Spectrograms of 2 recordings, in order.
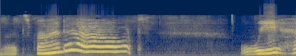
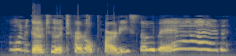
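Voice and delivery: mock whine; 8 semitones higher, 5 dB quieter than usual. Teacher whines playfully to kids.

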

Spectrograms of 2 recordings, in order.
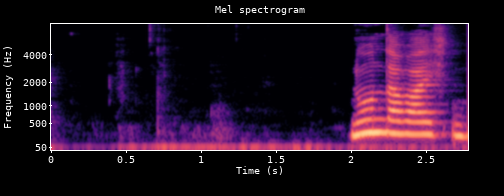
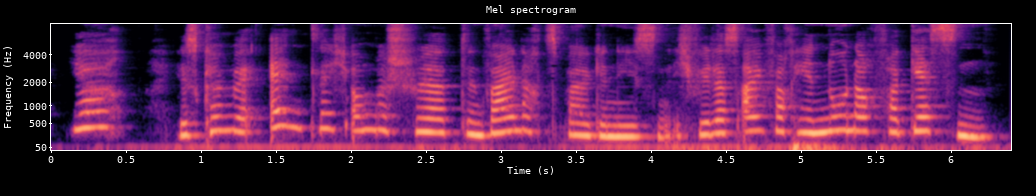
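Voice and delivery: high, light character voice; higher-pitched, wistful young heroine; relieved heroine; 6 semitones higher than usual. Acted. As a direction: answer him in a raised, girlish pitch. Heroine's dialogue voice.

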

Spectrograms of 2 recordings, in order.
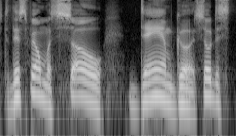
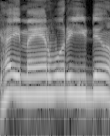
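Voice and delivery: Western accent; 6 semitones higher than usual. Shown as a demonstration. Podcaster demoing a Western movie accent, mock Western accent. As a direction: greet him like a drawling Western cowboy accent. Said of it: "in a Western accent".

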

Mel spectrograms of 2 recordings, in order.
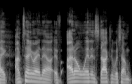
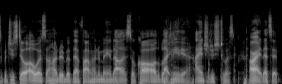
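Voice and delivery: ordinary talk

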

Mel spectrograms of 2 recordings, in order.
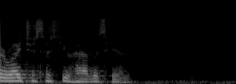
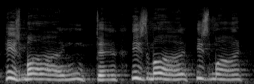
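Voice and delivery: much higher, loud gloating devil; Satan cussing; 7 semitones higher, 9 dB louder, much slower than usual. Acted. Satan gloating over Moses, loud and high. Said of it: "Satan is dancing on the grave".

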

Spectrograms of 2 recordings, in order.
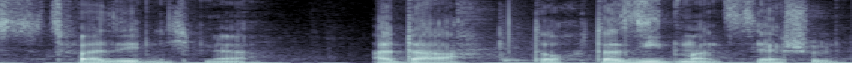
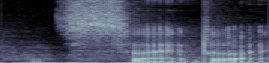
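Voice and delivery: whispered counting; 11 semitones lower, 9 dB quieter than usual. Real, not acted. Counting blocks, suddenly whispered.

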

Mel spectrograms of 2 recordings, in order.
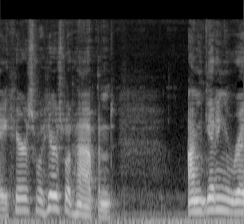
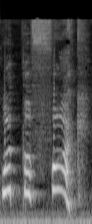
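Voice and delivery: much higher, startled what the fuck; baffled out loud. Retold or imitated. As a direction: blurt it out in amused disbelief. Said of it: "I literally say out loud".

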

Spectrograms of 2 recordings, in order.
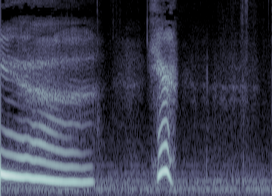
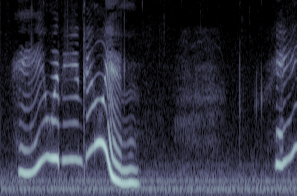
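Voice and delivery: high pet voice; 12 semitones higher, 6 dB quieter, faster than usual. Real, not acted. Talking to a pet.

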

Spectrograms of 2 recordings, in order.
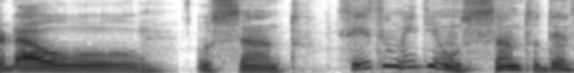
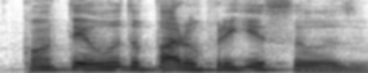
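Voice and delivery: usual speaking voice

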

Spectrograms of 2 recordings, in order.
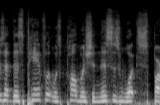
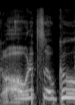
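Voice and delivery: higher, slow gushing delight; mock gushing; 8 semitones higher, much slower than usual. Fan gushing over a tiny ash can, mock delight. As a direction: coo over a tiny comic, drawn out. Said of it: "You're like".

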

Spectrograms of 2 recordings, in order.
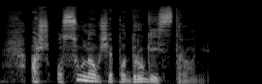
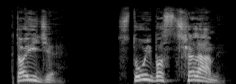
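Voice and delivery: higher, louder call of warning; sentry's challenge; 8 semitones higher, 5 dB louder than usual. A narrator's reading. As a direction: bark the challenge at the pirate. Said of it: "I zawołał na korsarza". (głośne, wyższe wołanie wartownika)

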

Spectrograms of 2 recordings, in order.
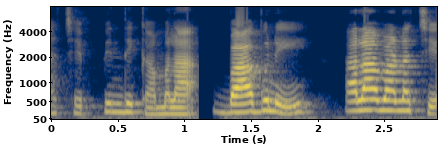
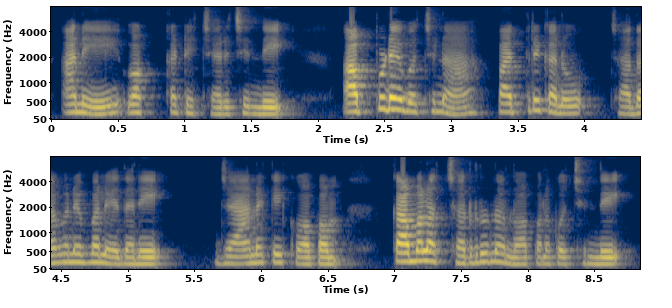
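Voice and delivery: plain reading voice

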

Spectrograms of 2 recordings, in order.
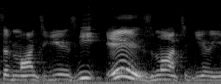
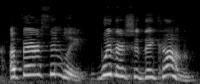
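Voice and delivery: much higher, airy question; mock casual; 9 semitones higher than usual. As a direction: fake indifference about the party. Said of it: "comedic moment".

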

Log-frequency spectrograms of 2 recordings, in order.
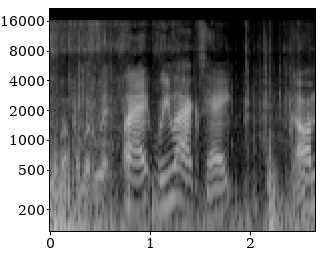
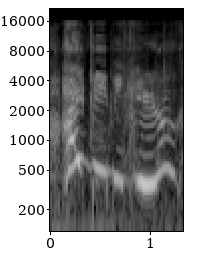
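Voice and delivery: much higher sing-song pet voice. Real, not acted. Owner coaxing a timid dog closer in high baby talk.

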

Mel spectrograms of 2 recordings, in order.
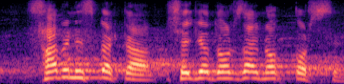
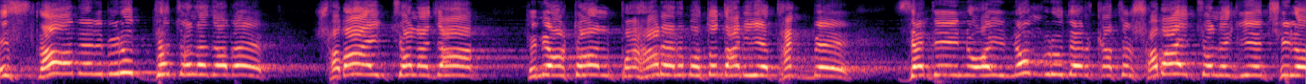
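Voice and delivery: preaching at full force; 9 semitones higher than usual. Acted. Preacher calling out to the villagers of Lakshmipur, fiery and high. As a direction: rouse the crowd like a fiery preacher. Impassioned climax of the waz.

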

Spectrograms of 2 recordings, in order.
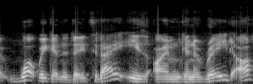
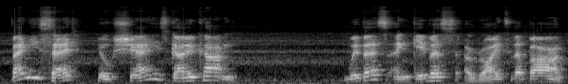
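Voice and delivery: put-on animated children's story reading, high excited exclamations; picture-book narration; 4 semitones higher than usual. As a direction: read to little ones, pitch leaping between narration and exclamations. Reads picture book aloud to children.

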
